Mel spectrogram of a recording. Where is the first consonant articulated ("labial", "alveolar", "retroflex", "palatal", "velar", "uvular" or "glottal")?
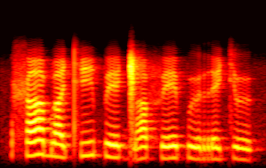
velar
